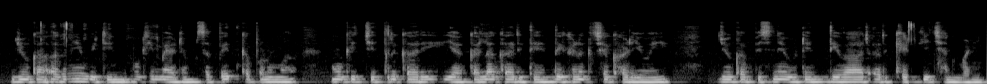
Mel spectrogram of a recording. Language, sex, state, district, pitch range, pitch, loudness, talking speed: Garhwali, male, Uttarakhand, Tehri Garhwal, 110-115 Hz, 115 Hz, -22 LUFS, 170 wpm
